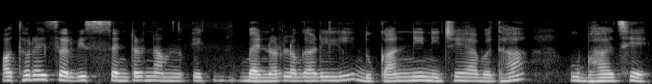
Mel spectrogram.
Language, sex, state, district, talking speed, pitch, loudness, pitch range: Gujarati, female, Gujarat, Valsad, 120 wpm, 175 Hz, -16 LUFS, 165-185 Hz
